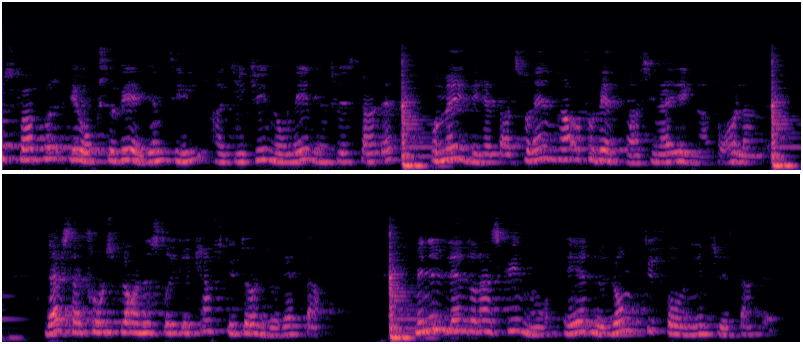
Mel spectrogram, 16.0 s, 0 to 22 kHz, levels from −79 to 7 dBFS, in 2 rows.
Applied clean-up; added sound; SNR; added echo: classical method WPE with log-MMSE.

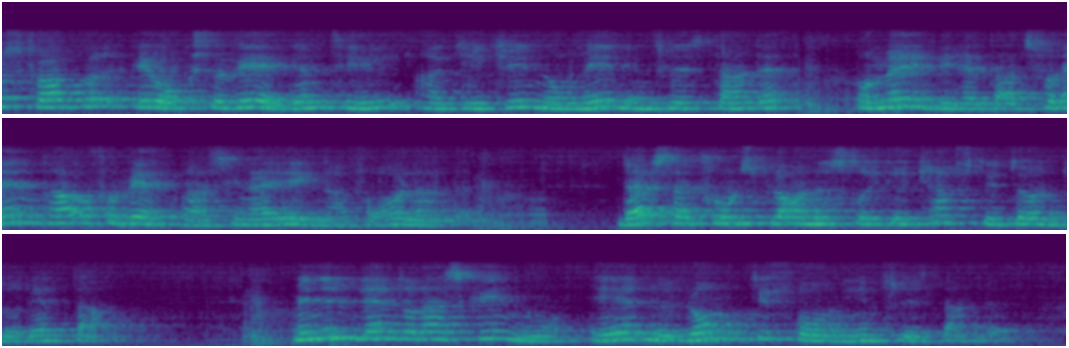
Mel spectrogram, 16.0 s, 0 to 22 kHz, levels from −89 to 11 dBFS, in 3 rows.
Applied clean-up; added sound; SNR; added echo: neural separator model SepFormer DNS4.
